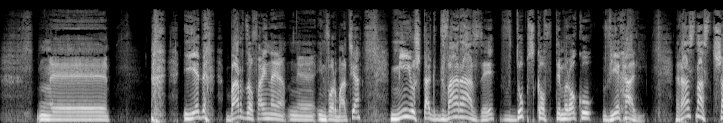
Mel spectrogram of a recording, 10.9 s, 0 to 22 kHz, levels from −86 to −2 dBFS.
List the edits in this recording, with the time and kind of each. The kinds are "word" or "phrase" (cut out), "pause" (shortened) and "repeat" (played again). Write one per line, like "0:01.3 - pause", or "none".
0:07.4 - pause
